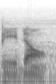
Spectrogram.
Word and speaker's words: bidon: I looked up the pronunciation of this bidon, and it's actually French and pronounced bidon.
